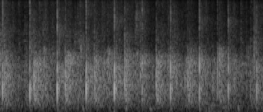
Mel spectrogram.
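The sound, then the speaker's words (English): Audience applause rings out at moderate volume, a steady patter of many hands clapping in an irregular, crackling rhythm with no voices over it, lasting a few seconds. “A round of applause as well, maybe.”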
